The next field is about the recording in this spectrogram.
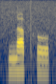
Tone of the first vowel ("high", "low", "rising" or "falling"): high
